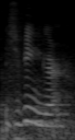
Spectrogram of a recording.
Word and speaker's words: Schwinger: This Schwinger. or if you pronounce it at the in the English way, Schwinger, I guess.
